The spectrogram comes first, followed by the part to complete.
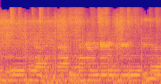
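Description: Live band playing at full volume through a PA: electric guitars, bass guitar and drums in a steady, dense mix of held notes.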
